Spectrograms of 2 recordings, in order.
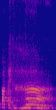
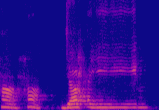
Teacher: Ha tipis, pangkal lidahnya naik.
